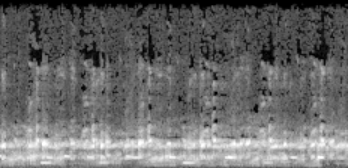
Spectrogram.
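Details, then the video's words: Dense frog chorus, overlapping croaks forming a steady rattling drone, punctuated by brief higher, clear notes from individual callers. "FROGS CROAKING"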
